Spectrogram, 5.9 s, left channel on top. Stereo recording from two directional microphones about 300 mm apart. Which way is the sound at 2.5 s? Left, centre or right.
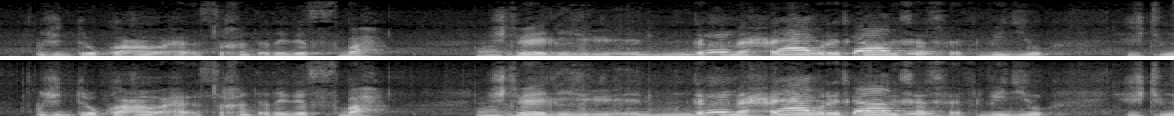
Centre.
